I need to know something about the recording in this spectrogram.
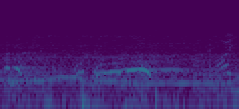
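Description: Players' voices calling out during a football match, including one longer drawn-out call, with a couple of short knocks.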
